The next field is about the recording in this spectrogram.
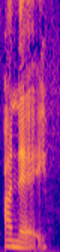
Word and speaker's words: Hannett: Well, it's pronounced Anay. – Okay. – And it looks like Hannett. – Uh-huh. – So I tell everybody in Louisiana that works so well, just think of A-Bear. – Yeah. – Because it's silent. – Silent H. – Uh-huh. – And solid T.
